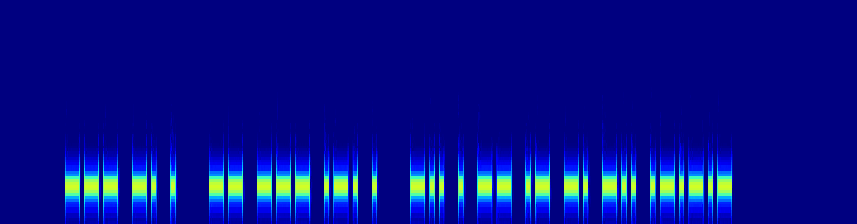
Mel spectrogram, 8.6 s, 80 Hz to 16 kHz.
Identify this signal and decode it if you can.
Morse code, heard as a keyed tone, about 25 wpm, 700 Hz. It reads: ONE MORE DEMAND.
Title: Sentences from Top 1000 Words - Review Part 4 - 25wpm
